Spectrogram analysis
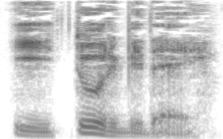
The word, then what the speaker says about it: Iturbide: if they are not superior to the iturbide pronounced iturbide but americans who run after royalty want to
